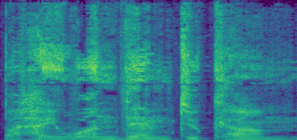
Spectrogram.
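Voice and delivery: hissing voice, sibilant hissed delivery. The Kraka answers Onewa, who warns that thousands of Matoran will come: hissing. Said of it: "the Kraka hissed".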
